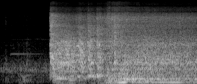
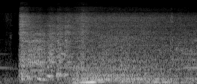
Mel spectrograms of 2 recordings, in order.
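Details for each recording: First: Dodge Charger R/T after replacing both fuel pumps (suspected drain-back valve issue): engine catches instantly and settles into a strong, even idle with no extended cranking, normal start. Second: 2011 Dodge Charger R/T after a pump swap, fuel near empty: brief hesitation as starter catches, then steady running; owner says it only hesitates after sitting 30 minutes to an hour, cause unconfirmed.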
